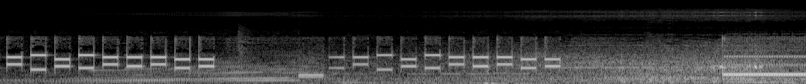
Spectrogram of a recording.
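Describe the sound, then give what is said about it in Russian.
A touch-tone phone being dialed: two quick runs of clear, evenly spaced keypad beeps separated by a short pause, ending in a steady, louder line tone. No one speaks. “Согласился, наконец, отец и торопливо зашагал к телефону.”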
